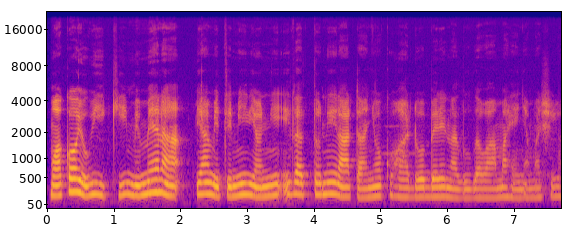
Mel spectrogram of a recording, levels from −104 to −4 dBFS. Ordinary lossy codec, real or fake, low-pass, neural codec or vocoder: none; fake; 19.8 kHz; vocoder, 44.1 kHz, 128 mel bands every 256 samples, BigVGAN v2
